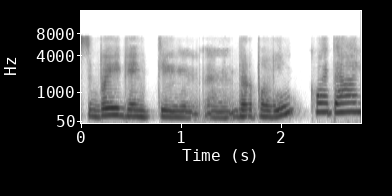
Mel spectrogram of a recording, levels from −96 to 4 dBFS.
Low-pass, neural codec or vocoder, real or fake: 7.2 kHz; codec, 16 kHz, 1 kbps, FreqCodec, smaller model; fake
